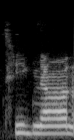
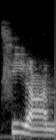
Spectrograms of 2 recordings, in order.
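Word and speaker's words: tignon: spelled t-i-g-n-o-n that would i thought it was tignan or tegnan law but it's teon law right and i hope i'm pronouncing that right because they have the pronunciation t-i-y-o-n anyway where this law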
